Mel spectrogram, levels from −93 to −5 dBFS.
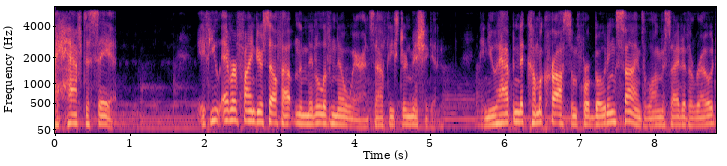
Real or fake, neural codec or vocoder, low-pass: fake; codec, 24 kHz, 6 kbps, HILCodec; 5.4 kHz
